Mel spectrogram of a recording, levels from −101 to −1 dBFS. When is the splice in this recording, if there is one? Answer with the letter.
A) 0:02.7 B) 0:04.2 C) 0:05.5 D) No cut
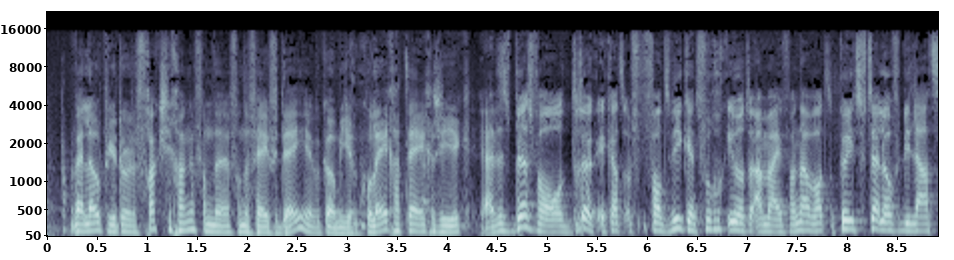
B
